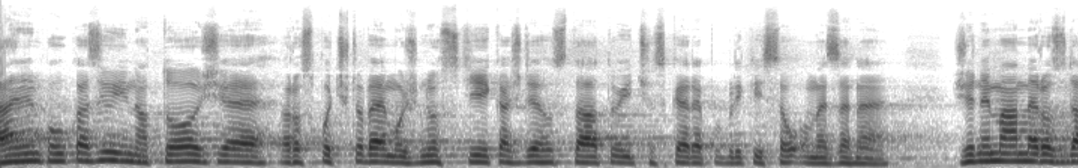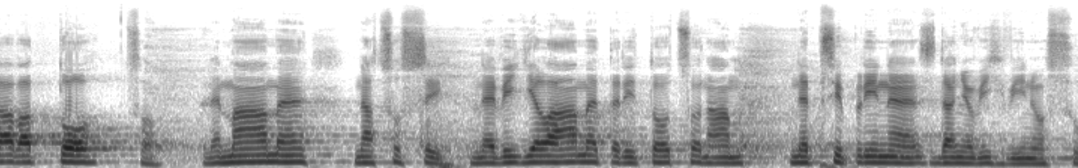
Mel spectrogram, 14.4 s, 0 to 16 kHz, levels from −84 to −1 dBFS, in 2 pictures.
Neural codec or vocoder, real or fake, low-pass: none; real; 14.4 kHz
